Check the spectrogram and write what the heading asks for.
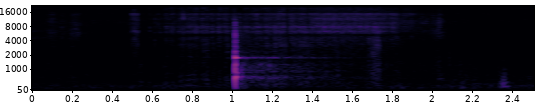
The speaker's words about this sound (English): Sorry, that's super loud, but I have to take big gulps.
